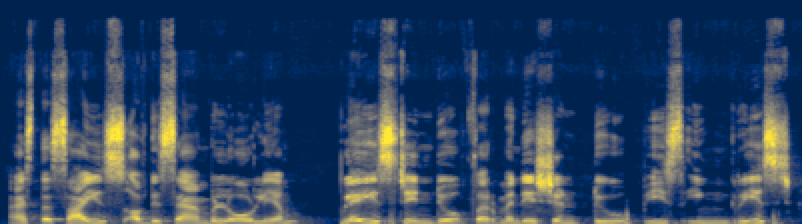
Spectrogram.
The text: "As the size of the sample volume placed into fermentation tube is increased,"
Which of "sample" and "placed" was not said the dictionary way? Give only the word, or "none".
sample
